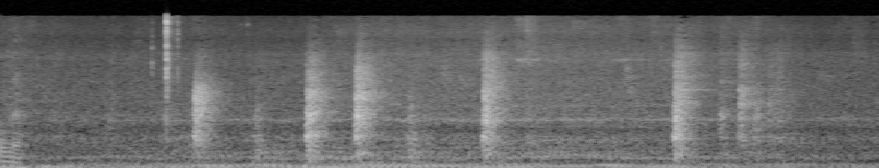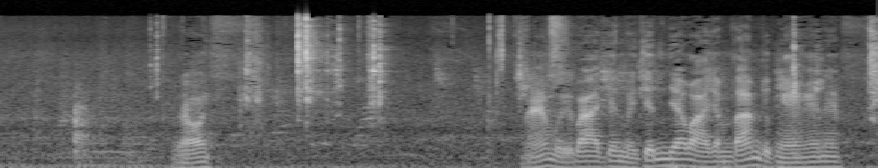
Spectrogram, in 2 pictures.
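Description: Metal pliers clink and click as they are handled.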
